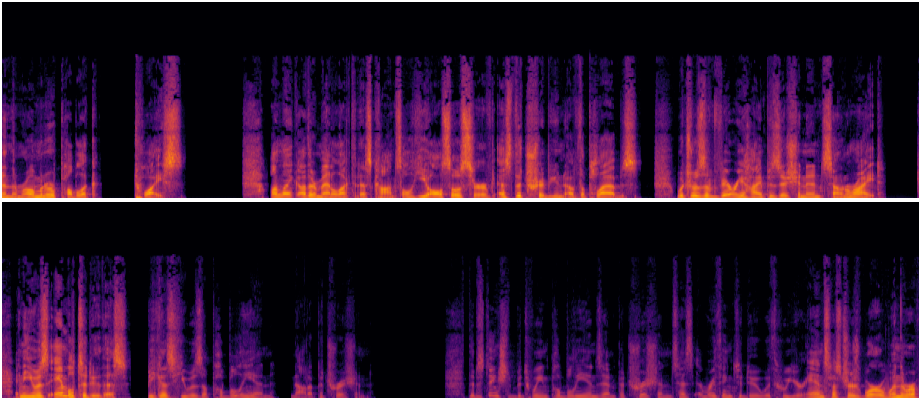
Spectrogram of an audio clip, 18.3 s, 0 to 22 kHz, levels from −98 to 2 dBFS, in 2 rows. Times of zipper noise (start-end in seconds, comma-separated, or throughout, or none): 16.68-17.91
